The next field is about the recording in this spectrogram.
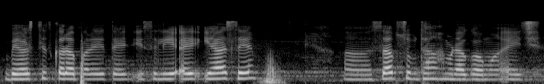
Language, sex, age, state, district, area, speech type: Maithili, female, 18-30, Bihar, Darbhanga, rural, spontaneous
